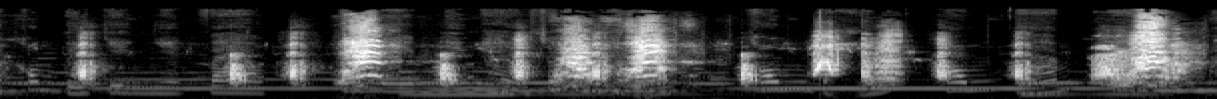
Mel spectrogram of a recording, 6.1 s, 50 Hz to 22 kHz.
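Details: Grey heron 'ét ọc' flock call broadcast from two speakers to draw migratory birds into nets at night, August 2024; repeated coarse croaks and rasps, uneven in spacing and loudness, over a constant low droning tone.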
